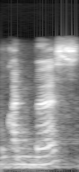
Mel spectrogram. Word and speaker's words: Bus: Terus kalau mau baca bus, bacanya bus ya, bukan bus, tapi pakai u, bus.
